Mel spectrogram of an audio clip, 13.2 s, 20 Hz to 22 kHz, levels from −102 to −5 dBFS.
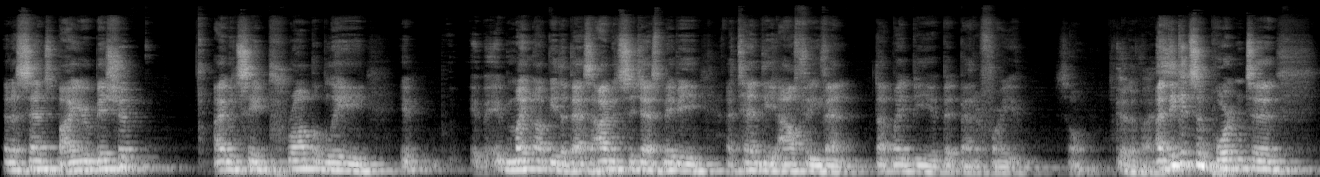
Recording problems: off-mic speech; far
room echo; slight; dies away in 0.5 s

